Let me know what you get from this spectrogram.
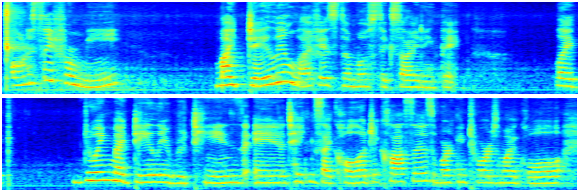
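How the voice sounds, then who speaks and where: A woman's voice: mid-range voice, unhurried, a little hiss or hum, rough recording. A young woman from Korea, a native Korean speaker talking in English, reflecting in a casual, chatty vlog with lots of filler words and restarts. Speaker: vlogger.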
